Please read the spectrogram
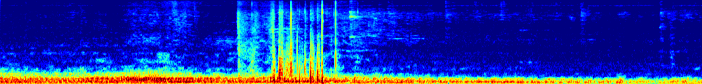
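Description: Steady low rumble under small kitchen handling sounds; about three to four seconds in, a quick run of sharp clicks and clatter as a knife is put down on the ribbed metal worktop beside the plate.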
